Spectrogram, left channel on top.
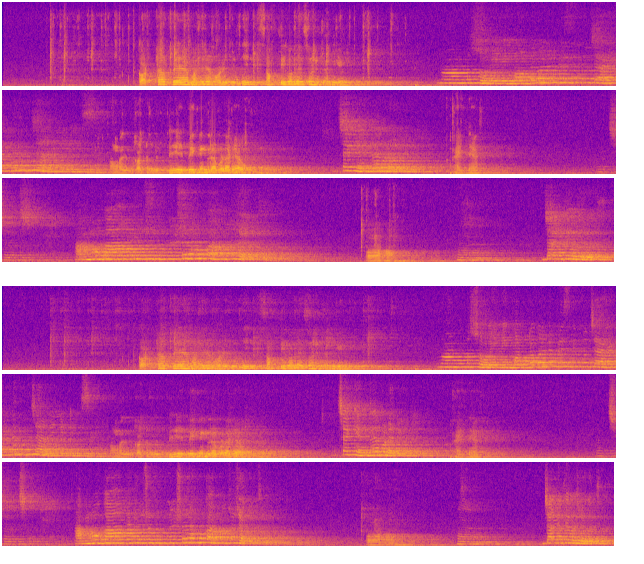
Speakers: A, on the left; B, on the right.
A: ଟ୍ଵେଲ୍ କଟକରେ ମଝିରେ ପଢିଥିଲି। ଶକ୍ତି କଲେଜ ଶୁଣିଚନ୍ତି କେବେ?
B: ନାଁ ମୁଁ ତ ଶୁଣିନି। କଟକ ଆଡ଼େ ବେଶୀ ମୁଁ ଯାଏନି ନାଁ ମୁଁ ଜାଣିନି। ଠିକ ସେ।
A: ମୁଁ ଥରେ ହିଁ କଟକରେ ଥିଲି ଏବେ କେନ୍ଦ୍ରାପଡ଼ାରେ ଆଉ।
B: ଆଚ୍ଛା କେନ୍ଦ୍ରାପଡ଼ାରେ।
A: ଆଜ୍ଞା।
B: ଆଚ୍ଛା ଆଚ୍ଛା ଆମ ଗାଁ ଆମେ ରହୁଚୁ ଭୁବନେଶ୍ୱର ଆମ ଗାଁ ହଉଚି ଜଗତସିଂ ପୁର
A: ଓହୋ
B: ହୁଁ। ଜାଣିଥିବ ଜଗତ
